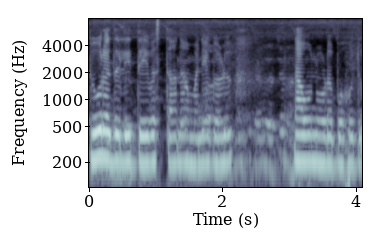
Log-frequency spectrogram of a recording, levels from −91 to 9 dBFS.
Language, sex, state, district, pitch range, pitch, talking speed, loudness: Kannada, female, Karnataka, Koppal, 190-200 Hz, 195 Hz, 75 wpm, -16 LUFS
